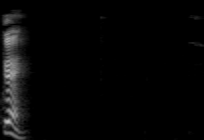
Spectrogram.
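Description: A voice briefly says "okay", then near silence.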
